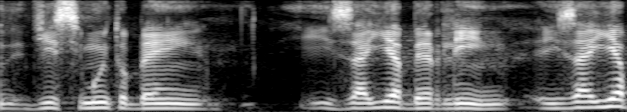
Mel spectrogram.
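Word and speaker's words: Isaiah: muito bem isaia Berlin isaí porque é é a pronúncia correta não é isaia Berlin não e o russo né como a gente sabe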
